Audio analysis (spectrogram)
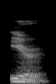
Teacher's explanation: La EA suena a una especie de I larga y decimos ear.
